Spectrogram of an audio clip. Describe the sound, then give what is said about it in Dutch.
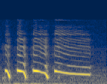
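An animal whines with joy in four high whimpers. The first three are short, each falling in pitch, and the fourth is a longer, drawn-out whine that fades into quiet. “Hij jankt van blijdschap en nu is hij stil.”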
